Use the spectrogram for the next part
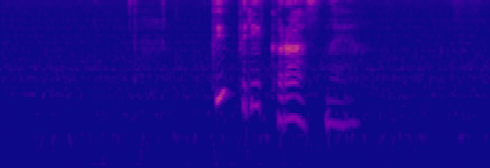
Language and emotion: Russian, positive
